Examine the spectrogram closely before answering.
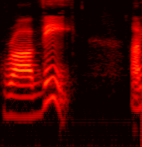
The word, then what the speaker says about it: Ravi: stands up really straight my name is not ravi he says it's pronounced raw v i'm not going to bother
